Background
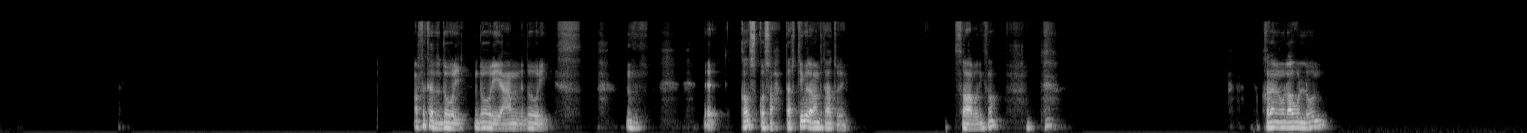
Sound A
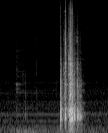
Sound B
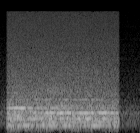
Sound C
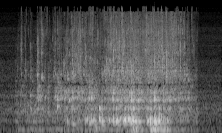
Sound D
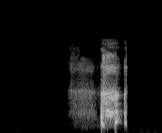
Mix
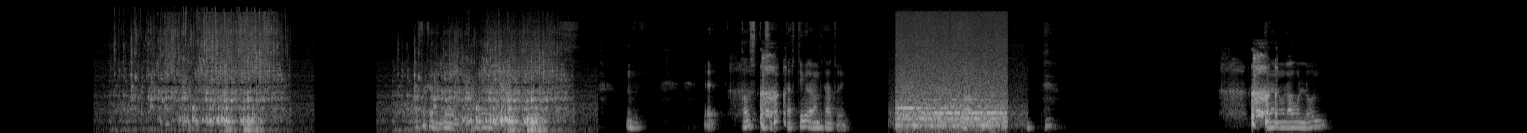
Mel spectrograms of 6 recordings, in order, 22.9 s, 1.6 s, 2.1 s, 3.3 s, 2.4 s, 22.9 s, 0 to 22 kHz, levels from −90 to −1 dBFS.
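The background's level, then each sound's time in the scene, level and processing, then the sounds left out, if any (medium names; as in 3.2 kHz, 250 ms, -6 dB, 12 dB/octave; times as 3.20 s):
background -16.5 dB
1.40 s: add C -14 dB, fades 0.02 s
5.65 s: add C -10.5 dB + low-pass 1.8 kHz 6 dB/octave
9.89 s: add D -12 dB
13.33 s: add B -3 dB + hard clipper -27 dBFS
17.26 s: add D -7.5 dB
not used: A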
